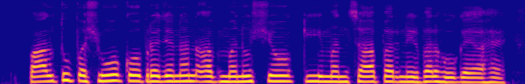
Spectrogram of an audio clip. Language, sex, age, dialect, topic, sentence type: Hindi, male, 18-24, Hindustani Malvi Khadi Boli, agriculture, statement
